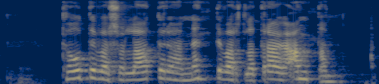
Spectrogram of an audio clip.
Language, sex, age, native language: Icelandic, female, 40-49, Icelandic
